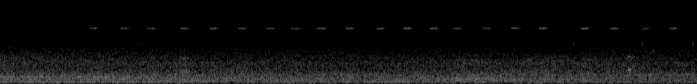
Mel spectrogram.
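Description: A steady run of short, high-pitched chirps, about three or four a second, starting about a second in, over a low outdoor background rumble.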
